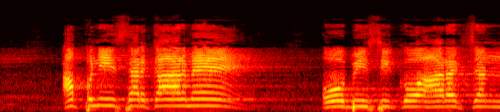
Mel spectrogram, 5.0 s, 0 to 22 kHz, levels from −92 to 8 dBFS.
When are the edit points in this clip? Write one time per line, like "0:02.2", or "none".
none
